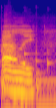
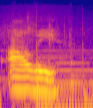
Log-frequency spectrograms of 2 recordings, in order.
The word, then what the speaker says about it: Ali: people wrongly call her Allie instead of her actual name pronounced Ali after the mountain in Taiwan.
